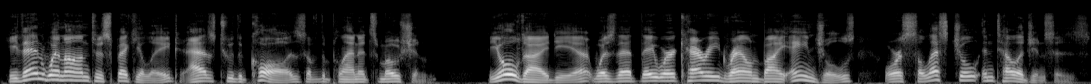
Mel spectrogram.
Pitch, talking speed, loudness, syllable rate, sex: 135 Hz, 155 wpm, -18 LUFS, 4.4 syllables/s, male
